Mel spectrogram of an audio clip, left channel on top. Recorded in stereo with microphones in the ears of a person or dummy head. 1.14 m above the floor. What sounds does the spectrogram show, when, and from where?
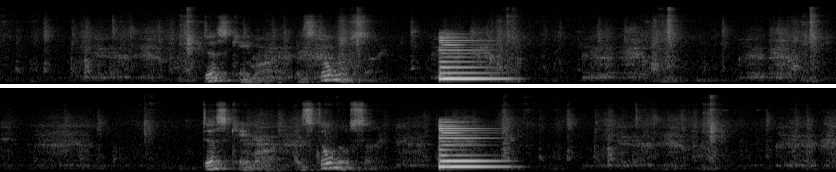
2.0 s a man speaking: 75° right (ahead or behind), 4.5 m
4.4 s a piano: 20° right (ahead or behind), 1.4 m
